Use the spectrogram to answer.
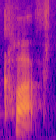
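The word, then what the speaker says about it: Clough: kff Dr Wayne kff oh you pronounced it kff uhhuh cluff just like Ruff I never I I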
